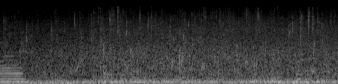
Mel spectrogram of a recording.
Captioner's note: pouring rain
